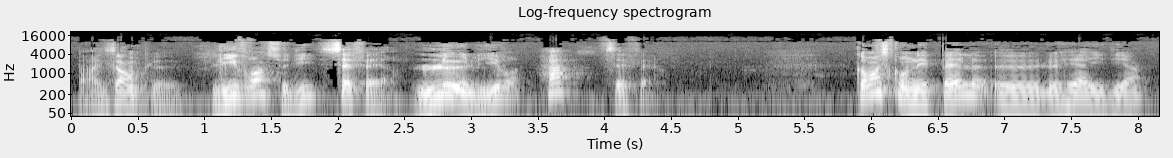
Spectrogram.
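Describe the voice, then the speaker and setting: Male rabbi from Algeria, husky voice, lively intonation, teacher's rhetorical questions and hesitant restarts. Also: mid-range voice, takes it slowly. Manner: explains step by step, asking rhetorical questions; hesitant restarts and fillers while reasoning. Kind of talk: spoken Torah lesson.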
